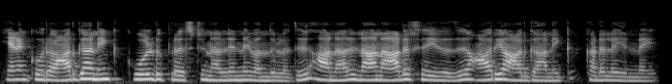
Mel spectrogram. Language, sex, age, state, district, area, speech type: Tamil, female, 18-30, Tamil Nadu, Dharmapuri, rural, read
